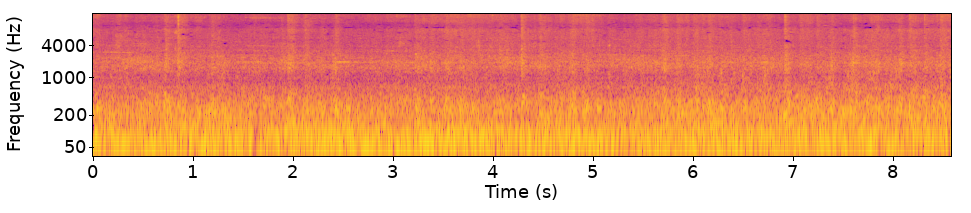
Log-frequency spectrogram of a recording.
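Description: Steel wheels clack rhythmically over rail joints.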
